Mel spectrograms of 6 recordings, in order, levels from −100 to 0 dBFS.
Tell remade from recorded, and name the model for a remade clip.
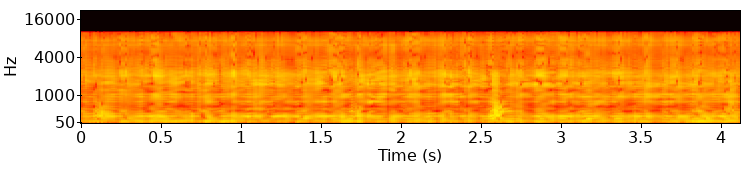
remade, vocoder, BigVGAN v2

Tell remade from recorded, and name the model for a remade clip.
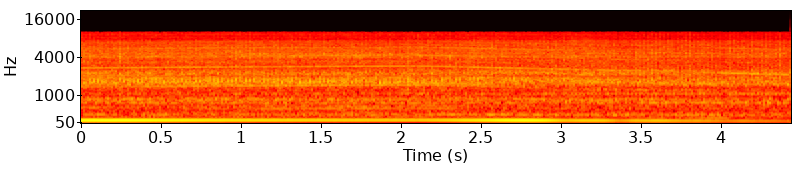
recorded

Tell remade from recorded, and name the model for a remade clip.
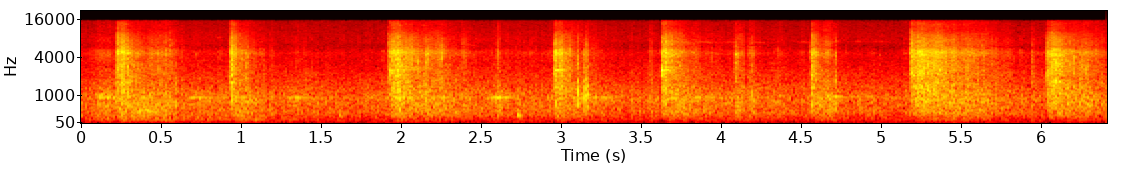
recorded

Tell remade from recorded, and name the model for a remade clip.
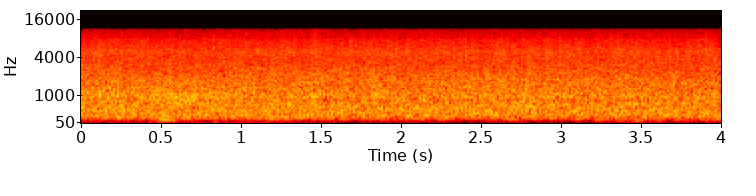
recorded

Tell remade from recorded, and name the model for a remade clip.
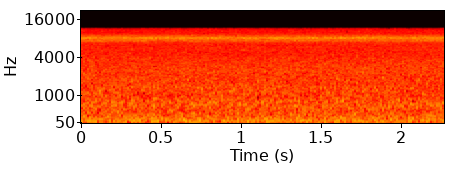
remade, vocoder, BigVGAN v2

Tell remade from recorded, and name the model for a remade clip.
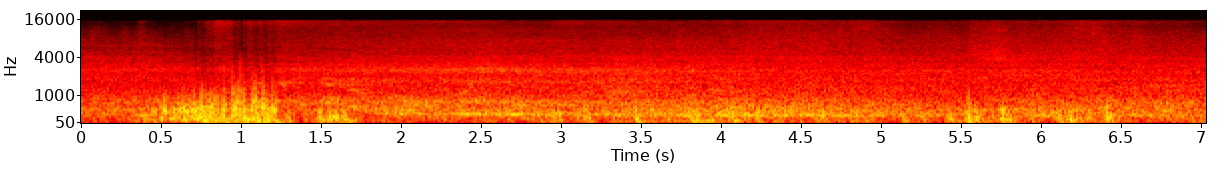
recorded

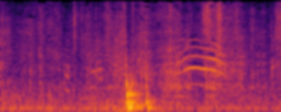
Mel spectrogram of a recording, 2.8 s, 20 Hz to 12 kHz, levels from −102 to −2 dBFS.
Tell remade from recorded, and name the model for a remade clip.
recorded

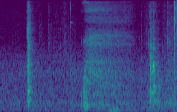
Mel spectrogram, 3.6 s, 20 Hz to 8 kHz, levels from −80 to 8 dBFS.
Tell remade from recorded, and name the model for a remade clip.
remade, vocoder, BigVGAN v2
